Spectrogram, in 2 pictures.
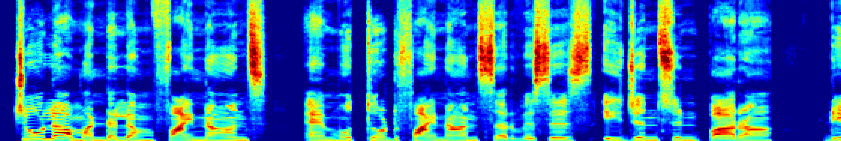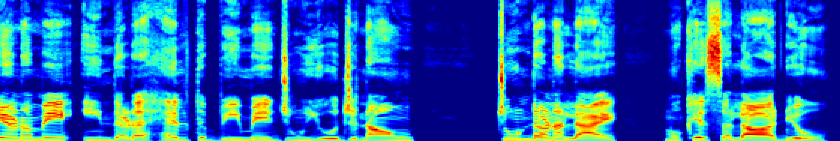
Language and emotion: Sindhi, neutral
